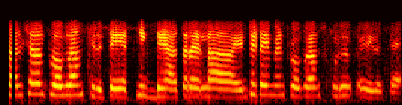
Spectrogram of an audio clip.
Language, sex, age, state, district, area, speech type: Kannada, female, 30-45, Karnataka, Chitradurga, rural, conversation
